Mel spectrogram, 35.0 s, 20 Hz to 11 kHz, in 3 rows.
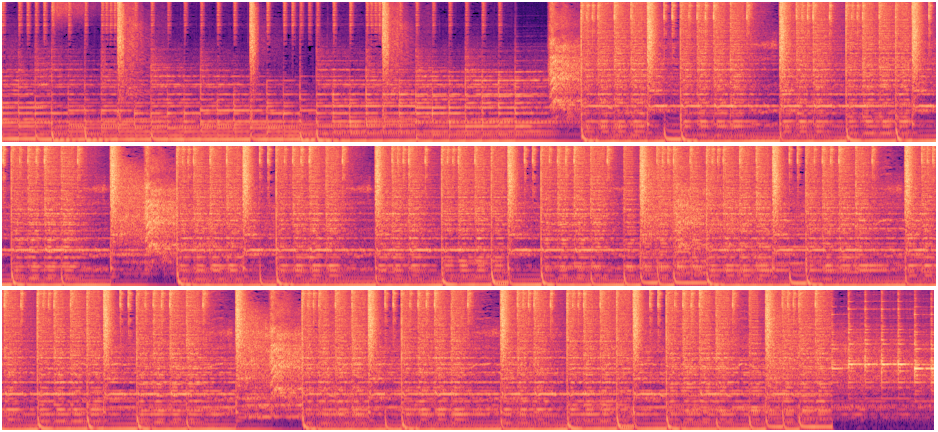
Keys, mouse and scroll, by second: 3.2 F4, 4.4 click, 4.9 F4, 5.5 click, 12.0 F4, 12.8 click, 13.0 F4, 13.7 click, 17.8 F4, 18.6 click, 19.0 F4, 19.8 click, 23.8 F4, 24.5 click, 24.9 F4, 25.8-27.6 drag, 29.5 F4, 31.1 click, 31.5 F4, 32.1-35.0 drag.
